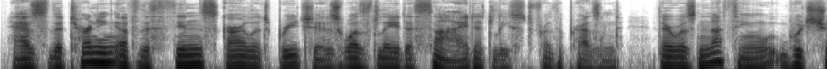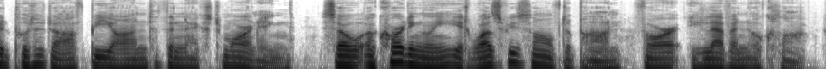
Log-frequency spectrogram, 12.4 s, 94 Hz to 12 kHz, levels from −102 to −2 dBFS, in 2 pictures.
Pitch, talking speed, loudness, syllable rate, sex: 105 Hz, 180 wpm, -19 LUFS, 4.4 syllables/s, male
